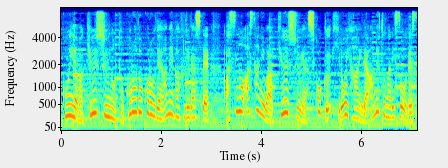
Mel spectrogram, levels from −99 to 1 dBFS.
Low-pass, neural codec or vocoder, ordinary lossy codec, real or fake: 7.2 kHz; none; none; real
